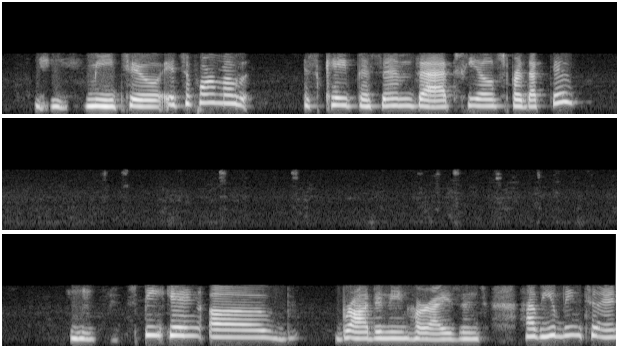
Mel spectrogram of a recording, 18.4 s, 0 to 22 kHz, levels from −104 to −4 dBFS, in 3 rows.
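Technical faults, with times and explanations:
Nothing stood out on listening to this speech beyond the narrowband, telephone-like sound of the call path, which carries nothing above 4 kHz.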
